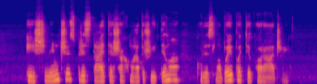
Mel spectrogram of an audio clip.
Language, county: Lithuanian, Vilnius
